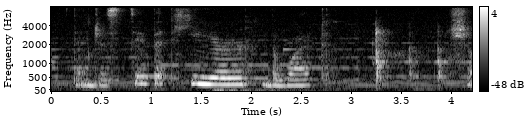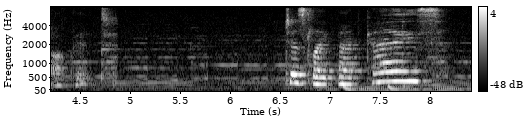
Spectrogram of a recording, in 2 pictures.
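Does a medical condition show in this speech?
No.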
